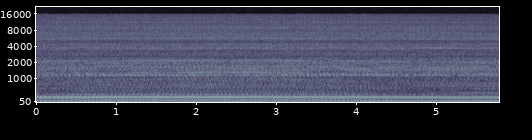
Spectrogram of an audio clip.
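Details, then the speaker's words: 2004 Ford Mustang 3.8L V6 automatic at idle, warming for a minute or two: uneven loping idle with soft exhaust pops that shake the car; scanner showed fuel pressure over 60 psi. Fixed by replacing a faulty-from-new SMP T-Series ignition coil pack. "popping noise. Can't seem to figure it out. Now it's starting to do it a lot more. And every time it pops, the car shakes."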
